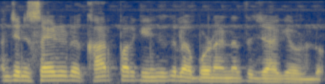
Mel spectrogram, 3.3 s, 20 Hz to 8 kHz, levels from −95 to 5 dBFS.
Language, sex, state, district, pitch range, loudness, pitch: Tulu, male, Karnataka, Dakshina Kannada, 120-155 Hz, -16 LUFS, 140 Hz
